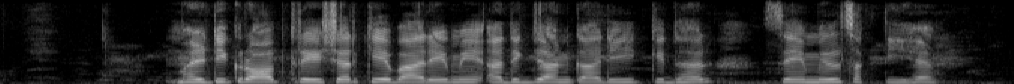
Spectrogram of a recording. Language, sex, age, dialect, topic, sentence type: Hindi, female, 25-30, Garhwali, agriculture, question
